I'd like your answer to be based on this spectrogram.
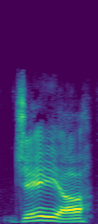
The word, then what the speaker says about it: Gaia: Jaya, who's Nature's Vengeance, kind of like Gia, but it's spelled G-A-I-A.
